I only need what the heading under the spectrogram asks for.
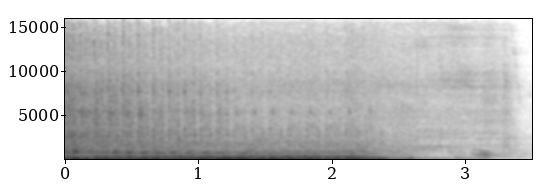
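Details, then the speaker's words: Engine running rough: uneven, lumpy idle with a stumbling beat that dies out; no spark traced to a broken engine wiring harness, shaking the harness made it fire. "alright so yeah she runs but a little funky obviously the harness has just clapped I don't want to run it and have it run crappy I know it's the harness but she lives"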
